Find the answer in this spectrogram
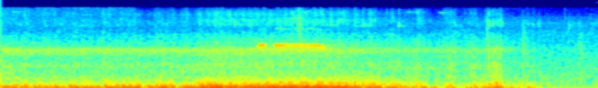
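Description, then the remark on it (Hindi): A car engine hums steadily, its low rumble rising briefly as the vehicle accelerates, then easing back down while it keeps driving. No voices are heard. “driver है break मार लिया अच्छा अच्छा ठीक है चलो चलो देखते हैं कि उस्ताद जी का क्या कहना है आओ आओ आओ गाड़ी में बैठ जाओ”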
